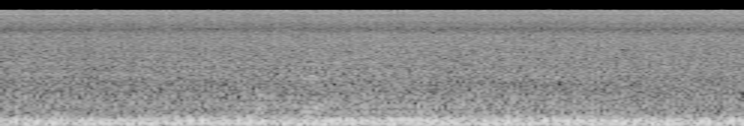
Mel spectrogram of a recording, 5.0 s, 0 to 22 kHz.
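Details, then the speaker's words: 1977 Chevy Camaro small-block with a newly installed Edelbrock Pro-Flo 4 EFI, first start with timing locked at 12°. A steady, smooth V8 idle sitting a bit high while cold; rpm should settle once coolant reaches 160, with idle targeted at about 750. "is a little bit high but that's because it is cold once the sense their coolant jump gets up to 160 rpm should adjust solid"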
